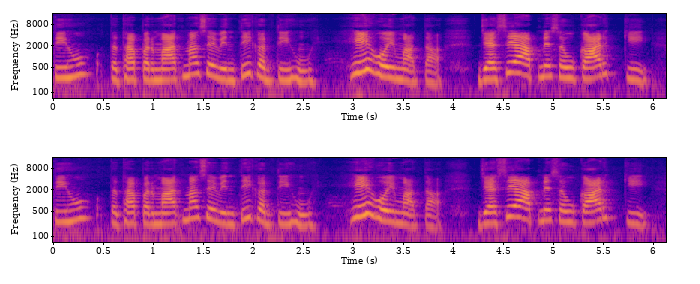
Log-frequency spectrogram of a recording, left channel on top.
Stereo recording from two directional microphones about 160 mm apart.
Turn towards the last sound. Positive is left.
turn(degrees=15)  # may be behind; listen again after turning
